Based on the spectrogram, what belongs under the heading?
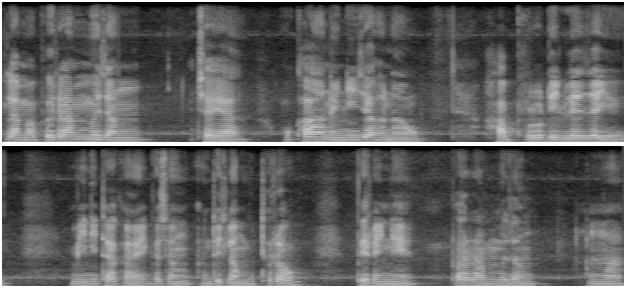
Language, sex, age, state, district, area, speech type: Bodo, male, 18-30, Assam, Kokrajhar, rural, spontaneous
